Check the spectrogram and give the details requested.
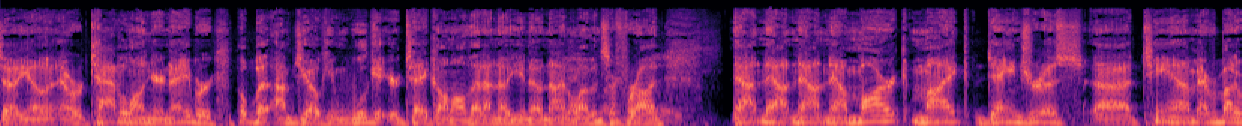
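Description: A man hosting a talk radio show, with a deep, gravelly voice and a fast, emphatic way of talking. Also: sharp tone, no echo, studio quality.

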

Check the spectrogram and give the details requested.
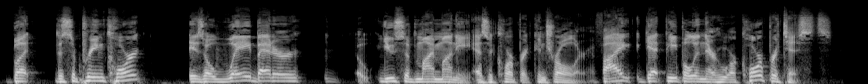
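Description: A man appearing as a studio guest on a talk show, sarcastic and animated while giving his opinions. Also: medium pitch, normal speed, no echo. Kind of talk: political discussion.

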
